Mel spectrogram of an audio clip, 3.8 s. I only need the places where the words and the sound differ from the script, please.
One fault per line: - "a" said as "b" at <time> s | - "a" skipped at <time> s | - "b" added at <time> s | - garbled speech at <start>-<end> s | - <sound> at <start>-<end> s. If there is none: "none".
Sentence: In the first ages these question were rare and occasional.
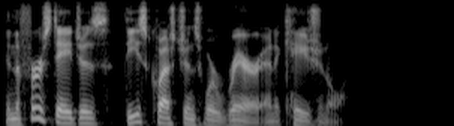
- "question" said as "questions" at 1.2 s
